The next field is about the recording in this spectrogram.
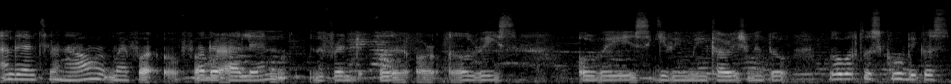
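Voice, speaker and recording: A woman speaks with a Filipino accent at a moderate pace. Noticeable background noise runs behind her. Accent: Filipino (Waray) English. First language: Waray / Filipino. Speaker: vlogger, recent graduate. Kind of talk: personal vlog message. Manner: halting, many self-corrections.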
